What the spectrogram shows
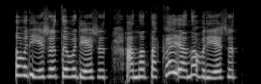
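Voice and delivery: joyful, gleeful, eager, high-pitched voice. Backing up a companion's threat to hit someone, he chimes in: joyful. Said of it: "радостно закивал Дезертир".

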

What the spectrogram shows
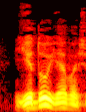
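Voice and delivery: ordinary delivery

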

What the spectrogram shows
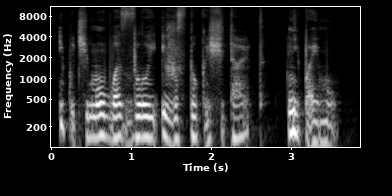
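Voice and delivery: usual speaking voice

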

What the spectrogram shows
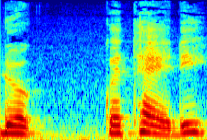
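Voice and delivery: ordinary delivery, nothing marked

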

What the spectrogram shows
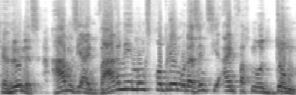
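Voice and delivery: plain

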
